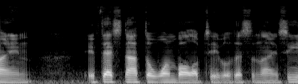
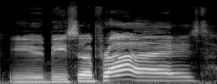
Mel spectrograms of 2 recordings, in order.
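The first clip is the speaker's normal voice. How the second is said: teasing; 8 semitones higher, much slower than usual. Real, not acted. Teasing answer to own question.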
